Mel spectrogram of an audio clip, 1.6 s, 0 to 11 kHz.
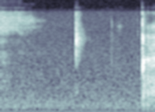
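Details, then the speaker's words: Xbox One S with horizontal banding, purple streaks and missing resolutions: sharp isolated clicks, two in under two seconds, over near silence, heard through the speakers over HDMI; clicking stops when the output drops back to 480p. "If you can hear that clicking, that's coming out through the speakers. So that clicking's coming out through the speakers."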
